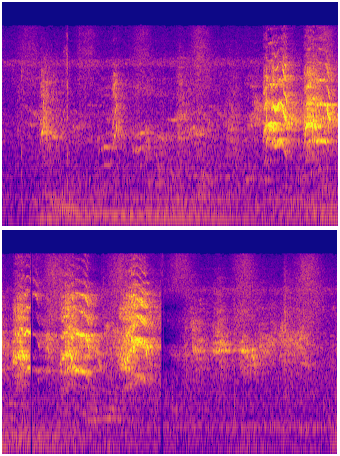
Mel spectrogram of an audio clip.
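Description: Birds squawking: a run of loud, harsh squawks lasting about three seconds in the middle, over a steady low hum.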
